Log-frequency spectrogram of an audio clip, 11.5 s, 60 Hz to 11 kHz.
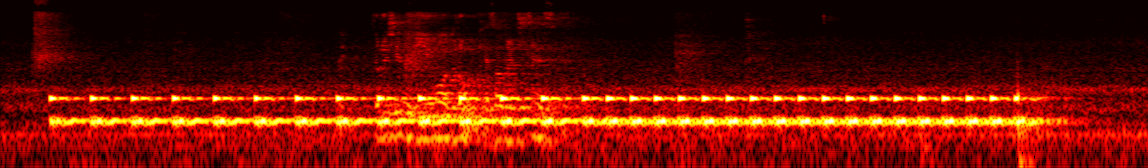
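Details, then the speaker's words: Genesis GV70 facelift, 3.5 turbo sport package: the redesigned, rounder parking distance warning (PDW) chime, a steady mid-pitched tone repeating about twice a second. "먼저 pdw 주차 주차거리 경고입니다"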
